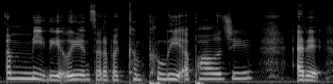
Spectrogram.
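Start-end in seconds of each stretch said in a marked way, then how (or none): none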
